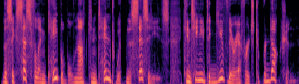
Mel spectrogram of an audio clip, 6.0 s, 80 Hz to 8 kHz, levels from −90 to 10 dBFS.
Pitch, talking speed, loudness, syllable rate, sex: 170 Hz, 150 wpm, -20 LUFS, 5.0 syllables/s, male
